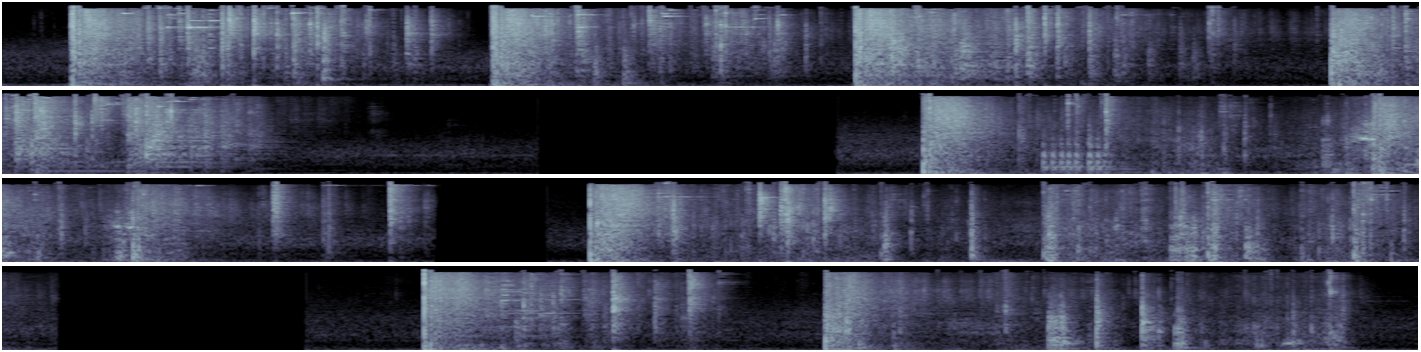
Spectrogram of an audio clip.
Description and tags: window break glass shatter ext perspective trailer
window, trailer, perspective, glass, ext, break, shatter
